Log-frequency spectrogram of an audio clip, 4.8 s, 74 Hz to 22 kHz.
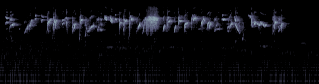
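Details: A 2015 juvenile European goldfinch, three months old, delivers a continuous, rapid, tinkling twitter of high chirps and buzzy notes for about four seconds before stopping.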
